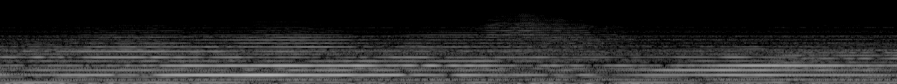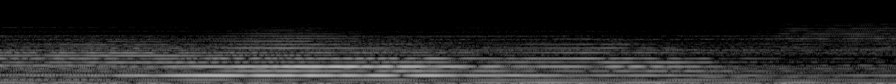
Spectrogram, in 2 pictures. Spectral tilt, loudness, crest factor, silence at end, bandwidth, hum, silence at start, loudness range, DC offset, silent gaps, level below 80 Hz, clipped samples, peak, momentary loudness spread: -5.5 dB/octave; -28 LUFS; 14 dB; 0 s; 10 kHz; none; 0 s; 10 LU; under 0.1%; none; -52 dBFS; under 0.1%; -14 dBFS; 16 LU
